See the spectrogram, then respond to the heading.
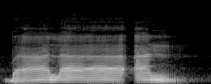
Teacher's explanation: Disebut bacaan mad wajib muttasil. Cara bacanya la yang bertanda layar dipanjangkan 6 harokat.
